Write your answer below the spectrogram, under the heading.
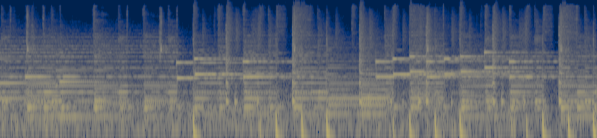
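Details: Soft, gentle instrumental music with plucked notes and keyboard chords runs the whole time, with no animal calls.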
